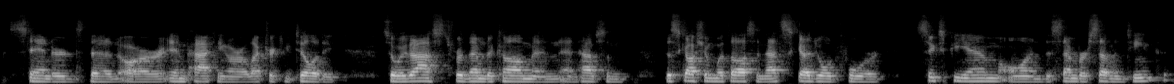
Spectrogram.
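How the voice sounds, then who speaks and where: Halting man chairing a meeting, monotone. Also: medium pitch. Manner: halting, many fillers. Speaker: mayor.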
